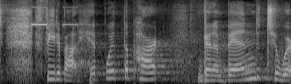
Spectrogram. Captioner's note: timer beeps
